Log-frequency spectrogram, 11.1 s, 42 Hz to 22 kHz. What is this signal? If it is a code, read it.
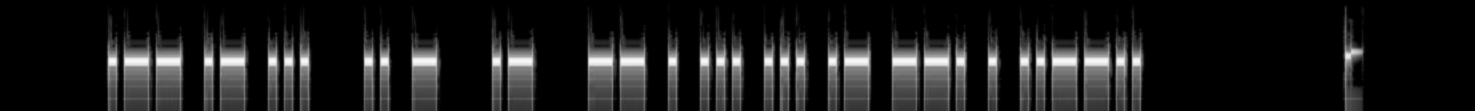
Morse code, heard as a keyed tone, about 20 wpm, 700 Hz. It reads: WAS IT A MESSAGE?
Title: Sentences from Top 1100 Words 20wpm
